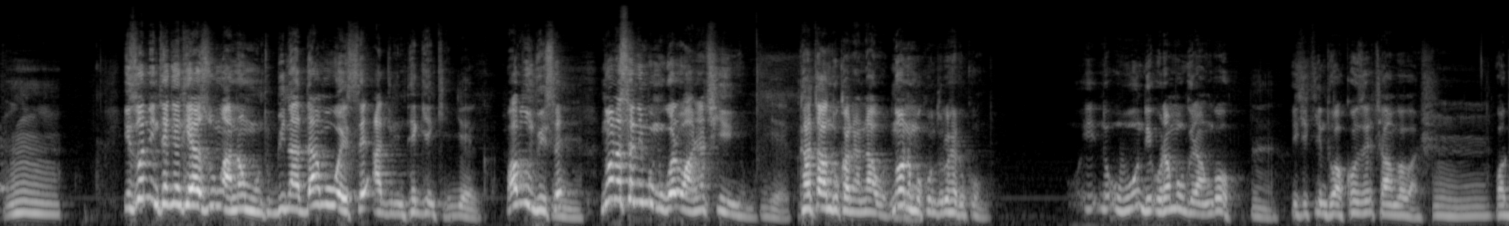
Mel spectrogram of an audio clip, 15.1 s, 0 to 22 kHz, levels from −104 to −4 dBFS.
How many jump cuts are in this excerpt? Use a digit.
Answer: 1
